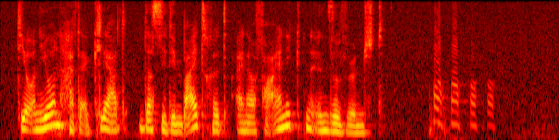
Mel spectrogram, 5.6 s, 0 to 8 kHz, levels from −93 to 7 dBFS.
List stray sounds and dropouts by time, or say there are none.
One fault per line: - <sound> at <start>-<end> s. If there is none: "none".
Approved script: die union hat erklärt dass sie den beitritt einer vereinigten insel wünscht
- laugh at 4.3-5.0 s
